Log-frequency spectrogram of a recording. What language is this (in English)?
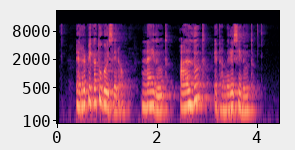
Basque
